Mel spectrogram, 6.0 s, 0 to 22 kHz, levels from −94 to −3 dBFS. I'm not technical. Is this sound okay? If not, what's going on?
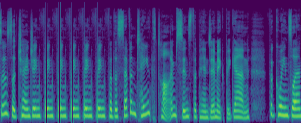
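No. From 0.90 to 2.20 s, one 0.26 s snippet of speech stutters five times, like a skipping CD: the CD stuck on one turn, replaying one scratched spot.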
